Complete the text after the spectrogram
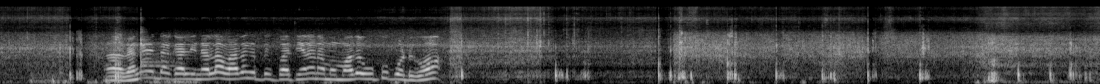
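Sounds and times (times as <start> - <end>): vegetables sizzling in oil: 0.0 - 11.0
metal spoon scraping pan: 6.6 - 11.0.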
